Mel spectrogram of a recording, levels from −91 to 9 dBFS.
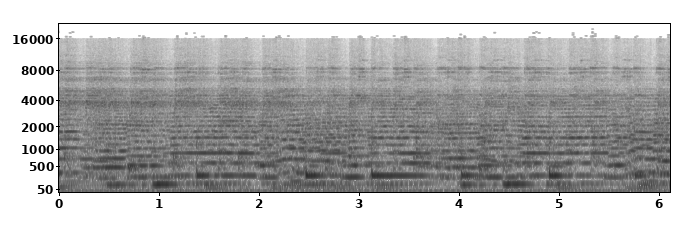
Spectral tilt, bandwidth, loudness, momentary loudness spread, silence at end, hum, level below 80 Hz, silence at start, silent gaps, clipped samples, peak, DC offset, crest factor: -4.5 dB/octave; 17.5 kHz; -17 LUFS; 2 LU; 0 s; none; -38 dBFS; 0 s; none; under 0.1%; -4 dBFS; 1%; 12 dB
